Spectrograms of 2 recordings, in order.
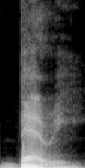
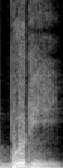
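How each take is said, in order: First: The first vowel sounds like 'beh'. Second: The first vowel sounds like 'boo'. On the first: The speaker calls it right. "यसको सही उच्चारण हो" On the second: The speaker calls it wrong. "बरी अथवा बुरी भन्नुभयो भने गलत हुन्छ"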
